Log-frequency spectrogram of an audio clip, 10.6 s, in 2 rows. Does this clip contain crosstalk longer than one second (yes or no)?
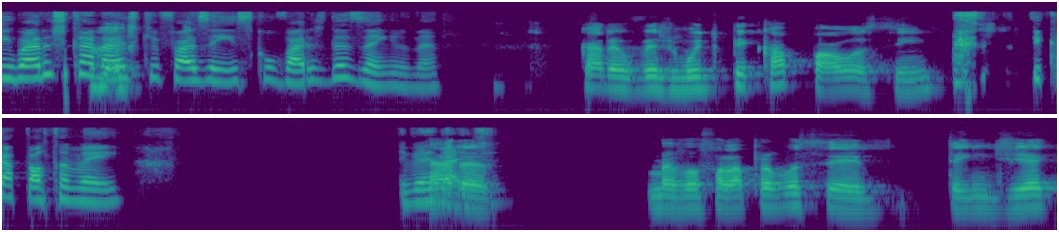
no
